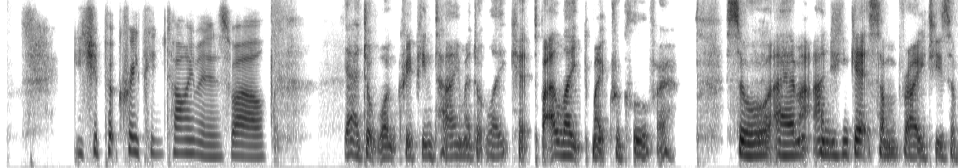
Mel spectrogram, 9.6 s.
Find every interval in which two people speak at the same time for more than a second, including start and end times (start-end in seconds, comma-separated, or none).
none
